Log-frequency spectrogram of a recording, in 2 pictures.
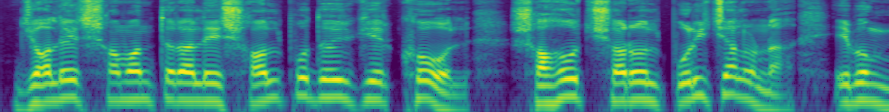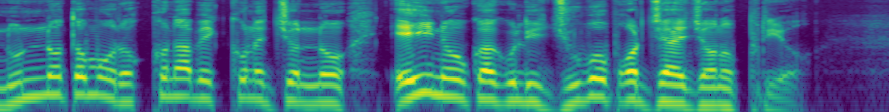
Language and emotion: Bengali, neutral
